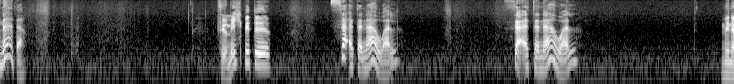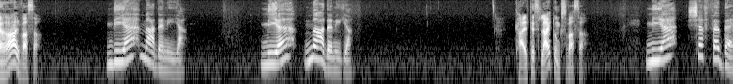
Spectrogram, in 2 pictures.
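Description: A woman speaks clearly and slowly into a microphone, repeating short phrases.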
